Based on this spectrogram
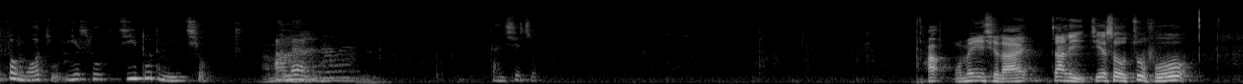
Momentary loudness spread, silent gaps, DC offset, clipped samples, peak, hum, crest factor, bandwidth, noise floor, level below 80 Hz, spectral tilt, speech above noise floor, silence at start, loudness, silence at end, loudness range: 19 LU; none; under 0.1%; under 0.1%; -8 dBFS; none; 24 dB; 15 kHz; -63 dBFS; -74 dBFS; -5 dB/octave; 34 dB; 0 s; -28 LUFS; 0.5 s; 23 LU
